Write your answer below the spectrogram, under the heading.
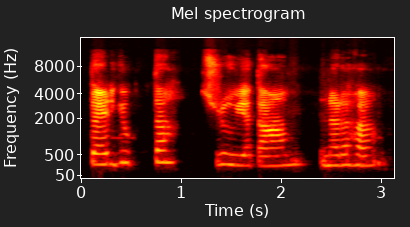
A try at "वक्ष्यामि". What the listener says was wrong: अत्र जस्ट वन small mistake. वक्ष्यामि आप वे बोल रहे हो, वे नहीं है, वा।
